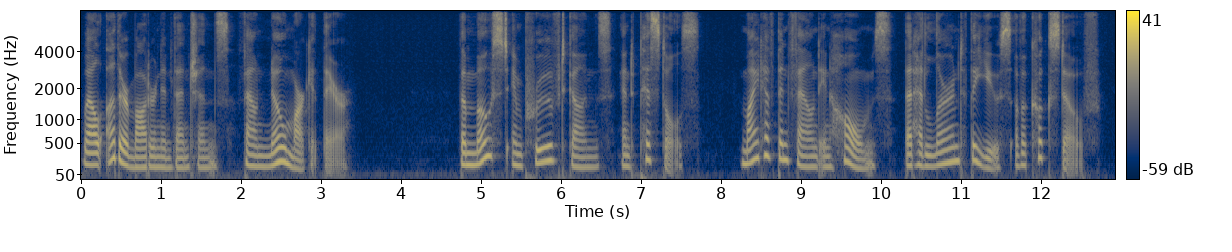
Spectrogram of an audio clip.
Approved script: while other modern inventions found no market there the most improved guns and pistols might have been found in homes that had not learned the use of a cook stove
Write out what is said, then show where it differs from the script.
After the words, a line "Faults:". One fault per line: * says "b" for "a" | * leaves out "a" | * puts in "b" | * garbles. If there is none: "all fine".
while other modern inventions found no market there the most improved guns and pistols might have been found in homes that had learned the use of a cook stove
Faults:
* leaves out "not"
